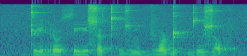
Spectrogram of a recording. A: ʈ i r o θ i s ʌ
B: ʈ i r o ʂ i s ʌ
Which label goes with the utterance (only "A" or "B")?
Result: A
